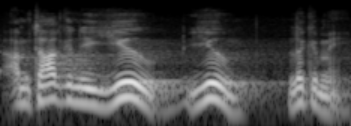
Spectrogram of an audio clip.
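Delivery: put-on a parent pinning a child down with "you"; a parent stressing "you" to get a child's attention; emphatic parent. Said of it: "when we want to emphasize".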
